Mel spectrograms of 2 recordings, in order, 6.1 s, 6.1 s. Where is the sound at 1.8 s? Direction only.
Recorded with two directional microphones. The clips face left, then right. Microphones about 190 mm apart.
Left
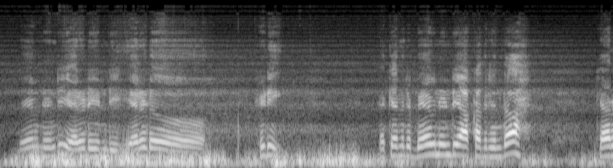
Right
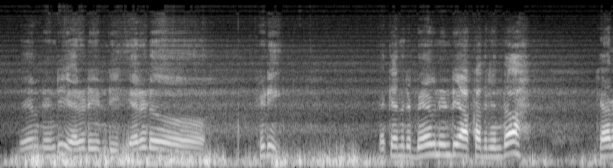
Centre (ahead or behind).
